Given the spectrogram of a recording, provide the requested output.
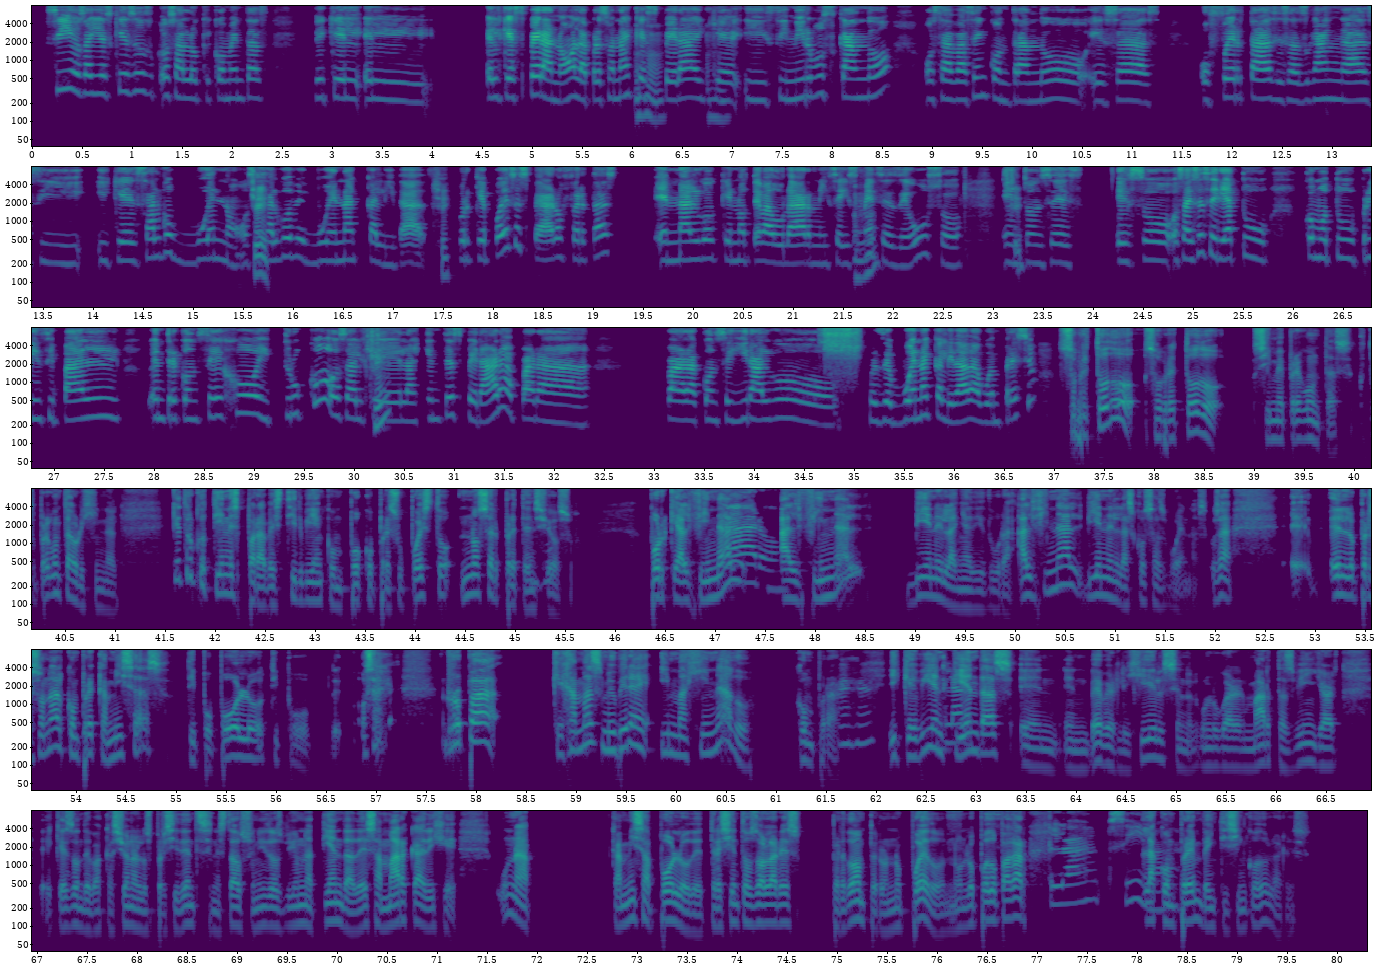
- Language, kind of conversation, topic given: Spanish, podcast, ¿Qué trucos tienes para vestirte bien con poco presupuesto?
- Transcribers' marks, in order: other background noise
